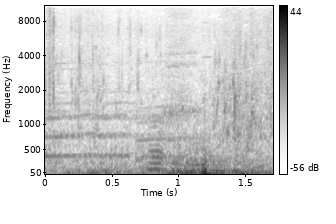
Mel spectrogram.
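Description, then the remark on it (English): A small boat moving across water, with a steady low rumble and faint humming tones, plus water sloshing and churning that grows slightly louder toward the end. No one speaks. “I'm just not used to boats.”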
